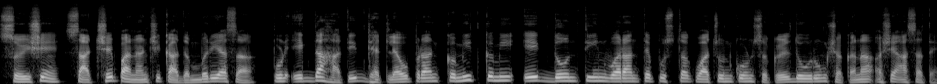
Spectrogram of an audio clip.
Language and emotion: Goan Konkani, neutral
